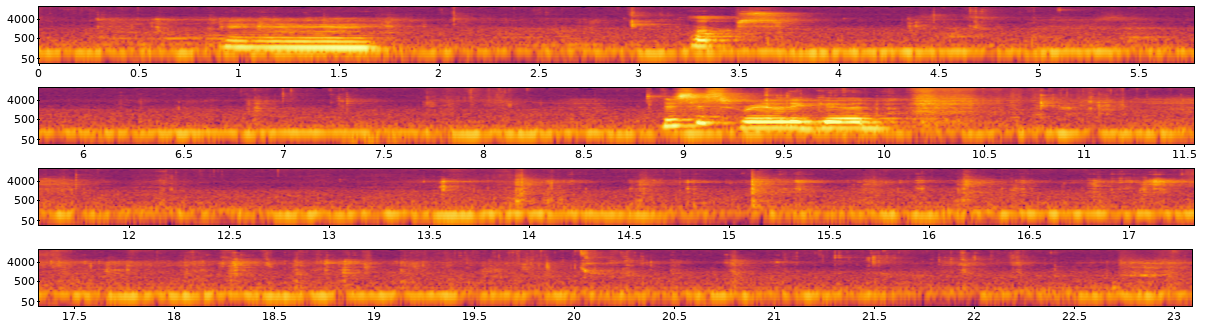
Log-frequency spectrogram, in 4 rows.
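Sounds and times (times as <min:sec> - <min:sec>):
steady low hum: 0:00.0 - 0:23.0
person chewing food: 0:04.3 - 0:05.2, 0:06.1 - 0:08.6, 0:10.2 - 0:23.0.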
